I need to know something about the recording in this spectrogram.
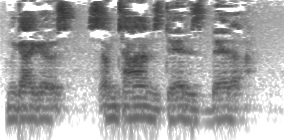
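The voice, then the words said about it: Maine accent imitation of movie character. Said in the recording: “In that main accent”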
